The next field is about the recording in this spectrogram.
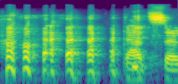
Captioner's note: laughs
